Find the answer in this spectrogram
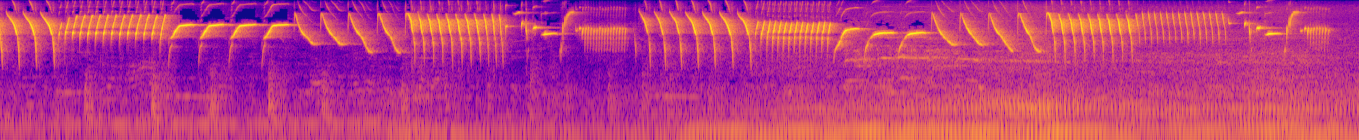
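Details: Belgian canary singing for training: long rapid metallic trills alternating with series of sweeping downslurred whistles, repeated rolls of similar notes, and a faint low hum in the background.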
